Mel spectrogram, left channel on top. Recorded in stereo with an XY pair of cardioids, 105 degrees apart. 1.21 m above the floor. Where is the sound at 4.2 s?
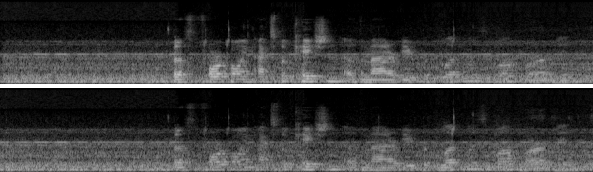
70° right, 4 m.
